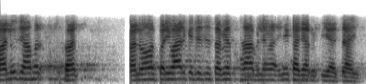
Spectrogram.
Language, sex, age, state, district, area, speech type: Maithili, male, 18-30, Bihar, Supaul, rural, conversation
